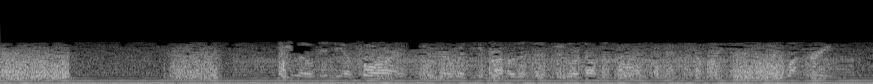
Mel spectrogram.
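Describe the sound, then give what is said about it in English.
A strong, steady radio carrier hums continuously throughout, with hissy, band-limited static and garbled, voice-like transmission bursts riding on top at a fairly loud, even level. “There's a pretty strong carrier there right now.”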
